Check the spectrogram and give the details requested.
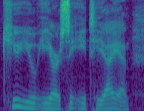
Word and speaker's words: quercetin: i use something called quercetin which is spelled q-u-e-r-c-e-t-i-n or quercetin if you're from the uk and quercetin is interesting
